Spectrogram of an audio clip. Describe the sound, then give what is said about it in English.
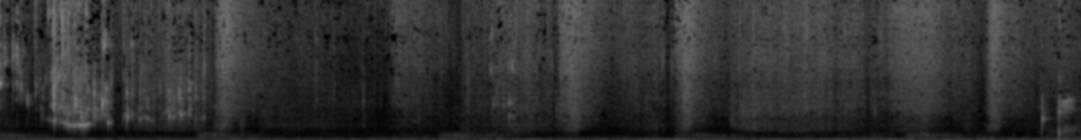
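A sponge is dampened in a small bowl of water, with soft splashing, squelching and dripping in short, irregular bursts over a steady low hum. “And then, just got a little bowl of water. And I'll just use this.”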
